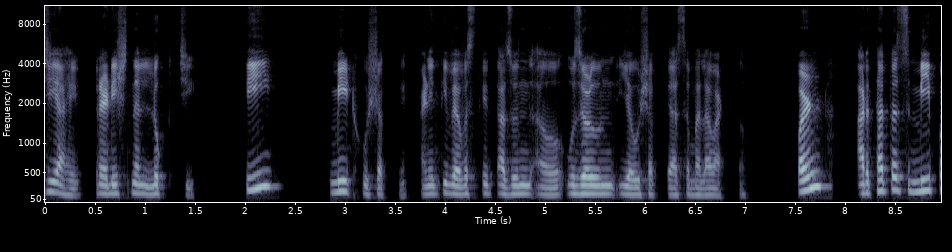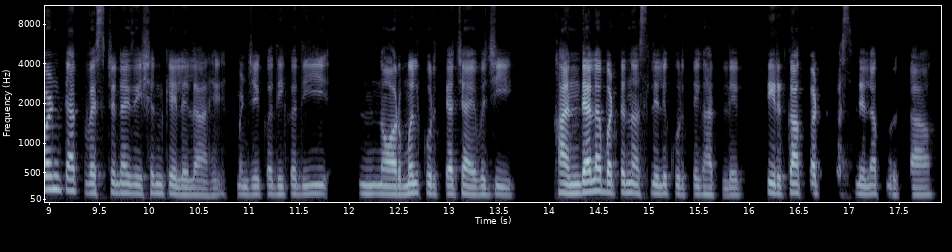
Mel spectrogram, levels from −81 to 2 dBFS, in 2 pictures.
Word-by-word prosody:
जी 180 -1 0
आहे 125 -6 -2 0.2
ट्रेडिशनल 145 +1 +2
लूकची, 145 0 -6
ती 265 +5 0 0.6
मीट 180 0 +4
होऊ 140 - -9
शकते 120 -5 -11 0.2
आणि 135 +1 -2
ती 160 - -4
व्यवस्थित 140 0 -3
अजून 140 +1 -2
अ, 130 -2 -11 0.2
उजळून 145 -1 +2
येऊ 135 -2 -3
शकते 130 -1 -11
असं 125 +2 -7
मला 120 0 -6
वाटतं, 120 -2 -11 0.5
पण 210 +8 +8 0.4
अर्थातच 190 +7 0
मी 185 +3 +5
पण 225 0 +4
त्यात 195 -3 +1
वेस्टर्नायझेशन 155 -1 -1
केलेलं 130 -3 -1
आहे, 125 0 -5 0.2
म्हणजे 135 0 -4
कधी-कधी 140 +1 -3 0.4
नॉर्मल 140 +1 +3
कुर्त्याच्या 140 -1 0
ऐवजी 130 -1 -2 0.5
खांद्याला 165 +4 +9
बटन 165 -2 +2
असलेले 150 0 -2
कुर्ते 140 -1 -7
घातलेत, 130 -2 -5 0.3
तिरका 160 0 +5
कट 155 - +3 0.2
असलेला 140 -1 -3
कुर्ता 130 -2 -6
145 Hz, 135 wpm, -26 LUFS, 135-160 Hz, 0.6 s, खांद्याला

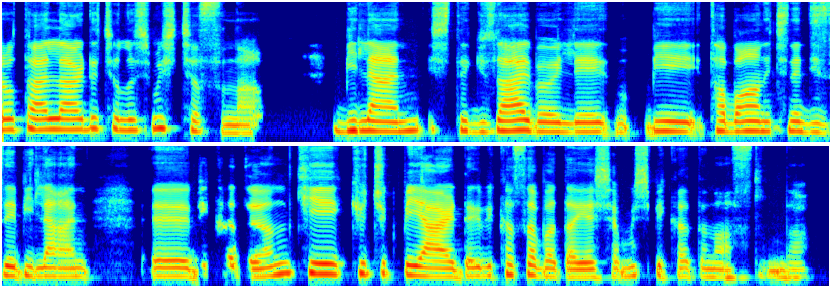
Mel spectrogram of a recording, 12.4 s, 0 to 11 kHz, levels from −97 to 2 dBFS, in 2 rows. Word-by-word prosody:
otellerde 210 +1 +3
çalışmışçasına 200 -8 -2 0.6
bilen, 190 0 +2
işte, 205 -2 -4
güzel 190 +4 +3
böyle, 170 -1 0
ııı, - - -7
bir 185 -2 +1
tabağın 185 -1 +2
içine 180 -2 -2
dizebilen, 160 -1 -1 0.5
eee, 160 0 +1
bir - - -9
kadın 180 +3 0
ki 205 -3 +4
küçük 210 -1 -3
bir 185 - +5
yerde, 160 -1 +2
bir 170 - -6
kasabada 175 -7 -1
yaşamış 145 +5 -2
bir 180 - -3
kadın 150 -1 -7
aslında. 135 +1 -7
180 Hz, 115 wpm, -22 LUFS, 155-200 Hz, 0.6 s, bir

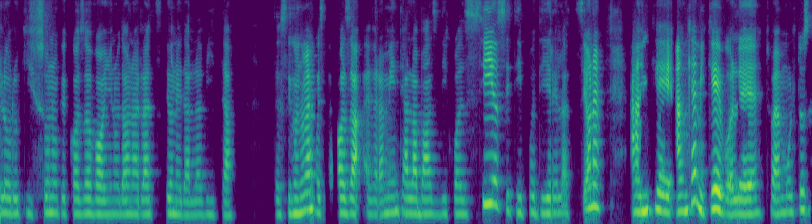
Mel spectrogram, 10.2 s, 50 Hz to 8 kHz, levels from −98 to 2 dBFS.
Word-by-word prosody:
loro 195 -1 -5
chi 190 0 -16
sono, 200 +2 -7
che 190 0 -11
cosa 190 +1 -6
vogliono 185 0 -4
da 185 0 -5
una 185 - -6
relazione, 185 0 -7
dalla 175 0 -10
vita. 175 -1 -11 0.5
Cioè 180 - -13
secondo 190 +2 -1
me 235 +1 +3
questa 195 -1 -11
cosa 195 -1 +1
è 190 - -13
veramente 195 +4 -7
alla 190 -1 -1
base 185 -1 -4
di 185 +1 -13
qualsiasi 225 - 0
tipo 205 -1 -10
di 195 0 -4
relazione, 270 +8 -1 0.3
anche 215 +1 +4
anche 215 +7 +3
amichevole, 195 - +6
cioè 185 -2 -2
molto 210 +4 -7
190 Hz, 175 wpm, -22 LUFS, 185-210 Hz, 0.5 s, amichevole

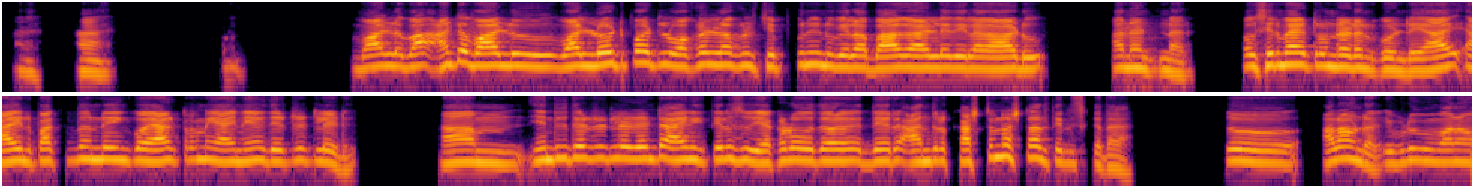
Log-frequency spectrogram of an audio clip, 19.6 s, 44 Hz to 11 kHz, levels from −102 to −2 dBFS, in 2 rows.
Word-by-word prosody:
ఆ! - - -13 0.4
ఆ! - - -3 1.8
ఒ - - -15
వాళ్ళు 220 +2 +3
వ - - +4 0.2
అంటే 245 +4 +1
వాళ్ళు 230 0 +5 0.3
వాళ్ళ 225 +1 +5
లోటుపాట్లు 245 0 +2
ఒకళ్ళనొకళ్ళు 235 -1 -1
చెప్పుకొని, 215 +4 -4
నువ్విలా 210 -2 +1
బాగా 200 +1 +5
ఆడలేదు. 200 0 +1
ఇలా 190 0 +1 0.2
ఆడు 185 -1 +1 0.6
అనంటున్నారు. 175 -8 -4 0.4
ఒక 220 - +1
సినిమా 235 +1 +4
యాక్టర్ 230 -1 +1
ఉన్నాడనుకోండి. 180 -5 0
ఆయ్ 210 +4 +2
ఆయన 210 0 +2
పక్కనుండి 230 +2 -1
ఇంకో 220 0 -2
యాక్టర్‌ని 225 +2 -2
ఆయనేమి 210 +2 -1
తిట్టట్లేడు. 200 -8 -4 0.7
ఆహ్, 195 +1 +2
హ్మ్. 190 - -3 0.3
ఎందుకు 235 +2 -1
తిట్టట్లేడంటే 245 0 0
ఆయనకి 225 -2 0
తెలుసు. 230 -1 -1
ఎక్కడో 215 +4 -1 0.2
దర్ 210 0 +2 0.2
దగ్గర 210 +1 0
అందులో 210 +1 -2
కష్ట 205 +5 0
నష్టాలు 255 -4 +1
తెలుసు 185 -2 -9
కదా! 145 -3 -6 0.7
సో, 215 - +1 0.6
అలా 240 +5 +2
ఉండాలి. 195 -6 -4
ఇప్పుడు 190 +5 -5 0.2
మనం 200 0 -2
215 Hz, 145 wpm, -23 LUFS, 200-235 Hz, 1.8 s, వాళ్ళు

